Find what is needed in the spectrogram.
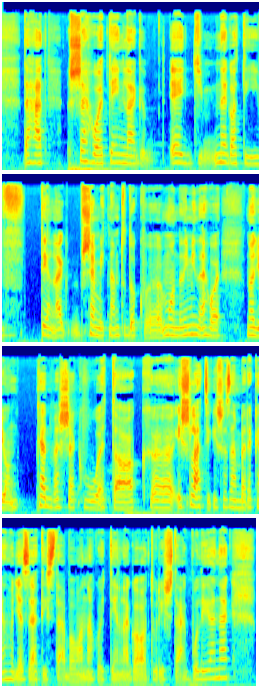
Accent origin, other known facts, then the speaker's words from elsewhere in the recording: Serbia; És akkor én mondom, hogy én Szerbiából jöttem, de én mindig kihangsúlyozom azt is, hogy én magyar vagyok.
